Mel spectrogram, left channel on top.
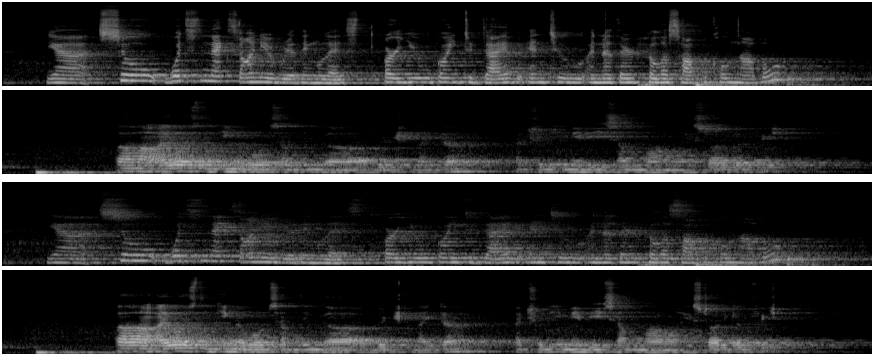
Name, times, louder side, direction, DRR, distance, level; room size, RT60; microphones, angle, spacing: voice 1, 0.4-3.5 3.8-7.8 9.0-9.1, left 5 dB, 85° left, 9 dB, 0.4 m, -29 dB
voice 2, 9.8-13.4 13.8-16.4, right 2 dB, 65° right, 3 dB, 0.8 m, -29 dB
9.5 x 3.8 x 5.6 m, 2.9 s
head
